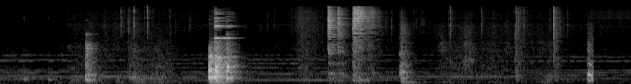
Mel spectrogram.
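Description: Metal kitchenware clinking and knocking: a handful of separate strikes, the loudest a short clatter about two seconds in, with more knocks spread through the second half.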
